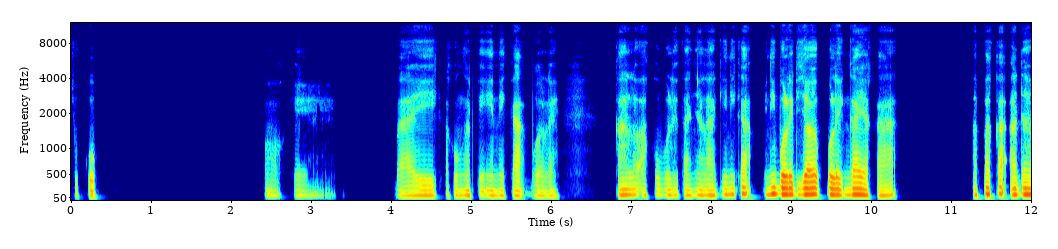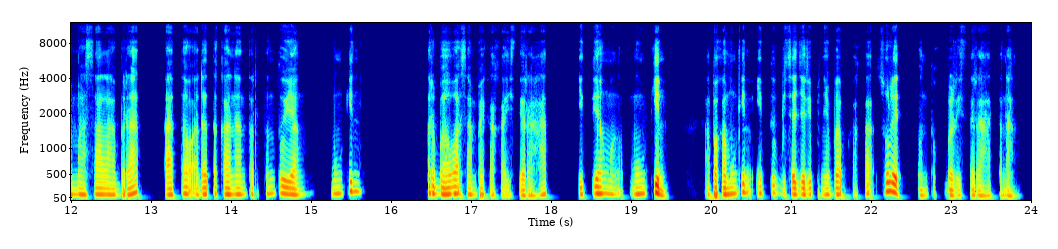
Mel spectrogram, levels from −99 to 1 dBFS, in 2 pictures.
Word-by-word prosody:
cukup. -, -, -8 dB, 2.1 s
Oke, 95 Hz, -1 st, -15 dB, 1.1 s
baik. 95 Hz, +2 st, -4 dB
Aku -, -, -17 dB
ngertiin 95 Hz, 0 st, -6 dB
nih, 95 Hz, -, -6 dB
Kak, 95 Hz, 0 st, -4 dB
boleh. 95 Hz, -1 st, -8 dB, 0.7 s
Kalau 105 Hz, +1 st, -1 dB
aku 105 Hz, +1 st, -10 dB
boleh 105 Hz, 0 st, -5 dB
tanya 100 Hz, 0 st, -6 dB
lagi 100 Hz, +3 st, -4 dB
nih, 115 Hz, 0 st, -3 dB
Kak 125 Hz, -, 0 dB, 0.2 s
ini 125 Hz, +3 st, +4 dB
boleh 115 Hz, -2 st, +8 dB
dijawab, 115 Hz, +1 st, +6 dB
boleh 110 Hz, -4 st, +5 dB
enggak 115 Hz, +1 st, +4 dB
ya, -, -, -10 dB
Kak. 95 Hz, +2 st, -5 dB, 1.0 s
Apakah 120 Hz, +2 st, 0 dB
ada 115 Hz, +1 st, +3 dB
masalah 115 Hz, 0 st, 0 dB
berat 115 Hz, +8 st, +1 dB, 0.3 s
atau 115 Hz, +4 st, +1 dB
ada 115 Hz, +3 st, +2 dB
tekanan 120 Hz, -2 st, 0 dB
tertentu 130 Hz, +2 st, -1 dB
yang 115 Hz, -1 st, +3 dB, 0.3 s
mungkin 170 Hz, +7 st, -2 dB, 0.8 s
terbawa 130 Hz, -1 st, +4 dB
sampai 115 Hz, 0 st, -3 dB
Kakak -, -, -7 dB
istirahat? 100 Hz, +3 st, -4 dB, 0.3 s
Itu 130 Hz, +2 st, +2 dB
yang 135 Hz, -, +1 dB
meng 120 Hz, -, -6 dB
mungkin, 130 Hz, -2 st, +6 dB, 0.5 s
apakah 120 Hz, -, +3 dB
mungkin 150 Hz, +6 st, 0 dB
itu 135 Hz, +2 st, -5 dB
bisa 115 Hz, -1 st, 0 dB
jadi 115 Hz, 0 st, +2 dB
penyebab 115 Hz, +1 st, -1 dB
Kakak -, -, -7 dB
sulit 165 Hz, -4 st, +7 dB, 0.2 s
untuk 100 Hz, +2 st, -8 dB
beristirahat 100 Hz, -2 st, -3 dB
tenang? 90 Hz, -3 st, -7 dB
115 Hz, 125 wpm, -27 LUFS, 100-120 Hz, 2.1 s, boleh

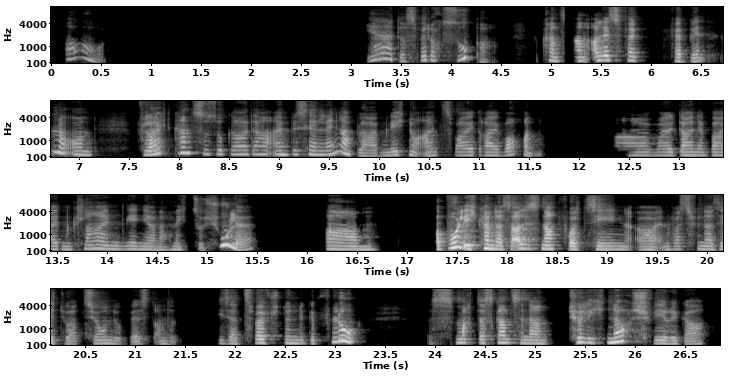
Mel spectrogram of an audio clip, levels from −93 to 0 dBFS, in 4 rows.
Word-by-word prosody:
Oh. 325 Hz, +6 st, -12 dB, 2.6 s
Ja, 300 Hz, +7 st, -4 dB
das 190 Hz, -6 st, -12 dB
wäre 245 Hz, +1 st, -3 dB
doch 235 Hz, -, -18 dB
super. 320 Hz, -, -6 dB, 0.4 s
Du -, -, -39 dB
kannst 220 Hz, -1 st, -4 dB
dann 205 Hz, 0 st, 0 dB
alles 245 Hz, +2 st, +3 dB
ver 230 Hz, -2 st, -1 dB, 0.3 s
verbinden, 195 Hz, -, -4 dB
und 215 Hz, -8 st, -2 dB, 0.4 s
vielleicht 215 Hz, +6 st, 0 dB
kannst 315 Hz, 0 st, 0 dB
du -, -, -8 dB
sogar 235 Hz, -1 st, -6 dB
da 235 Hz, -1 st, -5 dB
ein 220 Hz, -1 st, -3 dB
bisschen 230 Hz, 0 st, -5 dB
länger 275 Hz, -, 0 dB
bleiben, 160 Hz, -1 st, -9 dB
nicht 200 Hz, +4 st, -6 dB
nur 190 Hz, -, -6 dB
1, 185 Hz, +2 st, -7 dB
2, 185 Hz, 0 st, -8 dB
3 180 Hz, -1 st, -6 dB
Wochen, 200 Hz, +4 st, -6 dB, 0.9 s
äh, -, -, -9 dB, 0.2 s
weil 180 Hz, 0 st, -6 dB
deine 185 Hz, 0 st, -4 dB
beiden 180 Hz, 0 st, -5 dB
Kleinen 205 Hz, +1 st, -4 dB
gehen 180 Hz, -1 st, -6 dB
ja 170 Hz, -1 st, -5 dB
noch 160 Hz, 0 st, -10 dB
nicht 165 Hz, -1 st, -9 dB
zur 125 Hz, -, -12 dB
Schule. 420 Hz, -, +4 dB, 0.7 s
Ähm, 180 Hz, -3 st, 0 dB, 0.6 s
obwohl 255 Hz, +10 st, +10 dB
ich 210 Hz, 0 st, +9 dB
kann 230 Hz, -3 st, +8 dB
das 195 Hz, 0 st, +3 dB
alles 220 Hz, -2 st, +7 dB
nachvollziehen, 180 Hz, -3 st, +2 dB
äh, 165 Hz, -1 st, -5 dB
in 170 Hz, +1 st, -10 dB
was 180 Hz, 0 st, -8 dB
für 190 Hz, -, -12 dB
'ner 180 Hz, -1 st, -2 dB
Situation 175 Hz, 0 st, -6 dB
du 155 Hz, -, -10 dB
bist. 145 Hz, -1 st, -12 dB
Und 155 Hz, -2 st, -13 dB, 0.4 s
dieser 170 Hz, -2 st, -8 dB
zwölfstündige 195 Hz, -3 st, -2 dB
Flug, 270 Hz, -, +6 dB, 0.7 s
das -, -, -6 dB
macht 210 Hz, 0 st, -1 dB
das 200 Hz, 0 st, -1 dB
Ganze 215 Hz, -2 st, +1 dB
natürlich 215 Hz, +6 st, 0 dB
noch 275 Hz, +6 st, +7 dB
schwieriger. 165 Hz, -2 st, -3 dB
195 Hz, 145 wpm, -28 LUFS, 175-225 Hz, 2.6 s, obwohl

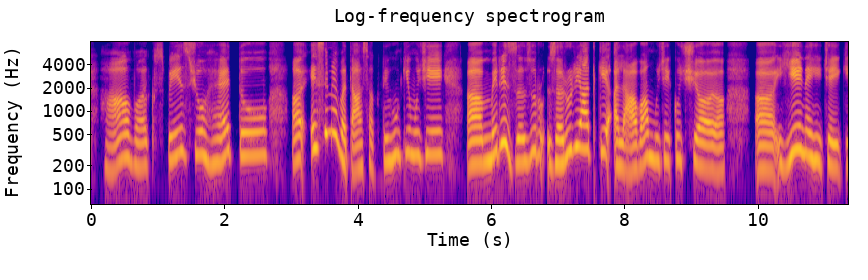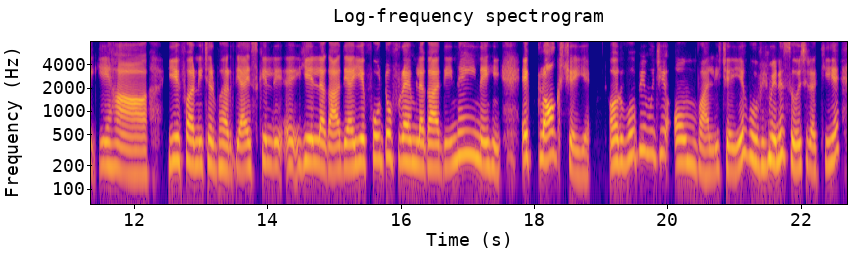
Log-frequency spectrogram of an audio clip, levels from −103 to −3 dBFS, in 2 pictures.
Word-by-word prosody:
हाँ, 210 Hz, +6 st, 0 dB
work 200 Hz, -1 st, -6 dB
space 265 Hz, +4 st, -4 dB
जो 280 Hz, -1 st, -2 dB
है, 225 Hz, +4 st, -1 dB, 0.2 s
तो 270 Hz, +1 st, -1 dB, 0.4 s
अ, 245 Hz, -, +4 dB, 0.2 s
ऐसे 340 Hz, +10 st, +3 dB
में -, -, +2 dB
बता 185 Hz, -4 st, +1 dB
सकती 200 Hz, +3 st, -10 dB
हूँ 250 Hz, +5 st, -2 dB
कि 300 Hz, -, -6 dB
मुझे 280 Hz, +1 st, -1 dB, 0.4 s
अ, 215 Hz, +2 st, +6 dB
मेरे 290 Hz, -, +3 dB
ज़ 220 Hz, -, -3 dB, 0.2 s
ज़रू 300 Hz, +1 st, -5 dB
ज़रूरियत 315 Hz, -, +3 dB
के 305 Hz, -2 st, 0 dB
अलावा 200 Hz, +2 st, +2 dB
मुझे 235 Hz, -2 st, -4 dB
कुछ 240 Hz, 0 st, -5 dB
अ, 185 Hz, -4 st, +2 dB, 0.8 s
ये 245 Hz, +11 st, +5 dB
नहीं 255 Hz, -5 st, 0 dB
चाहिए 195 Hz, -3 st, +1 dB
कि 195 Hz, -, -10 dB
कि 205 Hz, 0 st, -2 dB
हाँ, 160 Hz, -5 st, +3 dB, 0.3 s
ये 235 Hz, +2 st, +3 dB
फर्नीचर 210 Hz, -2 st, +1 dB
भर 185 Hz, -2 st, -2 dB
दिया। 180 Hz, -1 st, -1 dB
इसके 195 Hz, +4 st, -3 dB
लिए 200 Hz, -1 st, -3 dB
अ, -, -, -10 dB, 0.3 s
ये 225 Hz, -1 st, +5 dB
लगा 185 Hz, -4 st, +2 dB
दिया, 195 Hz, +1 st, +1 dB
ये 210 Hz, +3 st, +4 dB
फ़ोटो 250 Hz, +1 st, +1 dB
फ्रेम 225 Hz, -2 st, +1 dB
लगा 195 Hz, -2 st, +3 dB
दी। 195 Hz, +2 st, -6 dB
नहीं, 275 Hz, +3 st, -1 dB
नहीं, 200 Hz, -7 st, 0 dB, 0.3 s
एक 250 Hz, 0 st, +6 dB
क्लॉक 255 Hz, +2 st, +7 dB
चाहिए 150 Hz, -2 st, -3 dB, 0.3 s
और 220 Hz, +2 st, +3 dB
वो 250 Hz, +5 st, -2 dB
भी 320 Hz, 0 st, -2 dB
मुझे 285 Hz, -1 st, -7 dB, 0.2 s
ओम 220 Hz, -1 st, 0 dB
वाली 160 Hz, 0 st, -4 dB
चाहिए। 175 Hz, +3 st, +1 dB
वो 260 Hz, -5 st, 0 dB
भी 200 Hz, 0 st, -4 dB
मैंने 245 Hz, +2 st, +3 dB
सोच 195 Hz, -6 st, 0 dB
रखी 195 Hz, +5 st, -4 dB
है 265 Hz, -, 0 dB
220 Hz, 165 wpm, -23 LUFS, 195-265 Hz, 0.8 s, क्लॉक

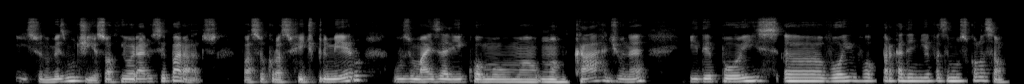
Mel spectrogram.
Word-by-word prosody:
Isso, 250 Hz, -, -7 dB
no 110 Hz, -, -3 dB
mesmo 130 Hz, +7 st, +2 dB
dia, 160 Hz, -12 st, -1 dB
só 120 Hz, +4 st, +2 dB
que 115 Hz, -, -9 dB
em -, -, +2 dB
horários 130 Hz, +2 st, +1 dB
separados. 155 Hz, +3 st, -1 dB, 0.3 s
Faço 110 Hz, +3 st, -3 dB
CrossFit 110 Hz, 0 st, -2 dB
primeiro, 150 Hz, +14 st, +2 dB, 0.3 s
uso 125 Hz, 0 st, -3 dB
mais 120 Hz, +1 st, +2 dB
ali 120 Hz, 0 st, +1 dB
como 115 Hz, -1 st, 0 dB
uma 115 Hz, -1 st, 0 dB
um 115 Hz, -1 st, +2 dB
cardio, 155 Hz, -4 st, -2 dB
né? 120 Hz, +8 st, -1 dB, 0.5 s
E 125 Hz, -, -3 dB
depois, 140 Hz, +5 st, +1 dB
hã, 155 Hz, 0 st, +5 dB
vou 150 Hz, +2 st, +1 dB
e 165 Hz, +1 st, +1 dB
vou 160 Hz, 0 st, -2 dB
pra 165 Hz, -1 st, -2 dB
a -, -, -1 dB
academia 160 Hz, -1 st, +2 dB
fazer 155 Hz, 0 st, -2 dB
musculação. 160 Hz, -7 st, 0 dB
135 Hz, 180 wpm, -24 LUFS, 120-160 Hz, 0.5 s, hã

